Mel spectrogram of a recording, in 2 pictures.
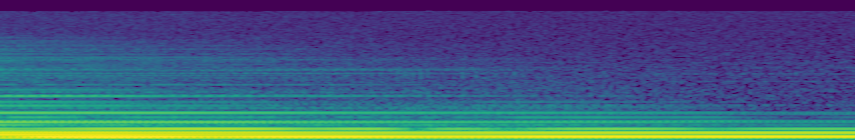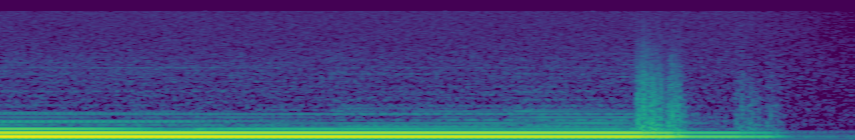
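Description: The final held chord of an instrumental psychedelic rock track, ringing out through effects and slowly fading, then cut off with a short click near the end.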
